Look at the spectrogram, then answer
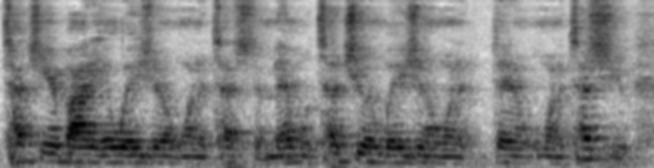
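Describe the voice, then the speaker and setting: A man's medium-pitched voice at a very fast pace, with audible room echo and noticeable background noise. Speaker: panelist and performer. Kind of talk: panel discussion. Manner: loud.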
